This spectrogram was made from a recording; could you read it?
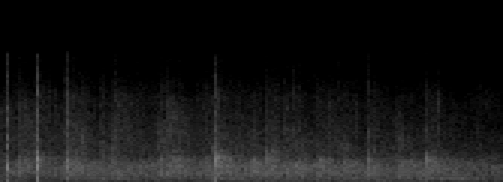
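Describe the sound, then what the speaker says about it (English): Audience applause at a World Social Work Day symposium, a fairly faint, scattered spread of clapping with a few sharp individual claps standing out. "Memukoni, let's give her a round of applause"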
